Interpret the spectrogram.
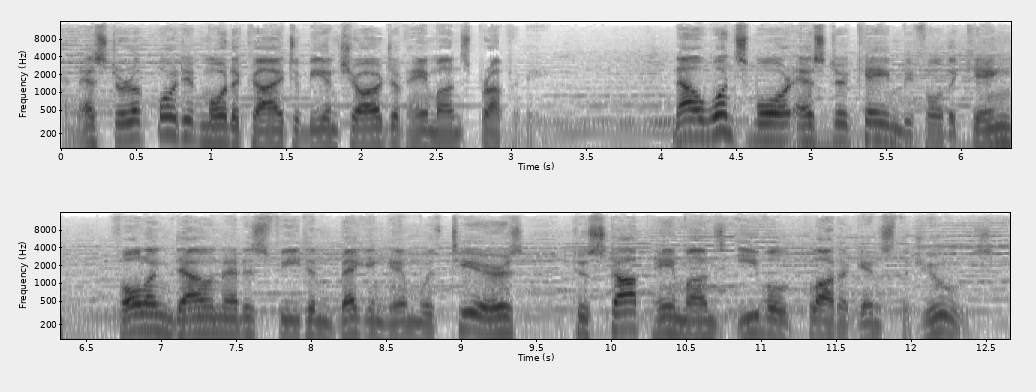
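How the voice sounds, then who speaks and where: A man narrating a dramatized audio Bible in a measured, formal storytelling manner. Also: mid-range voice, animated, over music.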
